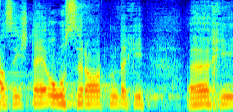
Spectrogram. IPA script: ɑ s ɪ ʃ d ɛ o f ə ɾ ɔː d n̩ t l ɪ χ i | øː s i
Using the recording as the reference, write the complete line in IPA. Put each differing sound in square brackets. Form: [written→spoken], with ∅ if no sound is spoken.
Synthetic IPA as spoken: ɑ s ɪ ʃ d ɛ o [f→s] ə ɾ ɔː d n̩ t l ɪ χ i | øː [s→χ] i

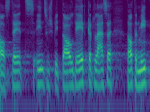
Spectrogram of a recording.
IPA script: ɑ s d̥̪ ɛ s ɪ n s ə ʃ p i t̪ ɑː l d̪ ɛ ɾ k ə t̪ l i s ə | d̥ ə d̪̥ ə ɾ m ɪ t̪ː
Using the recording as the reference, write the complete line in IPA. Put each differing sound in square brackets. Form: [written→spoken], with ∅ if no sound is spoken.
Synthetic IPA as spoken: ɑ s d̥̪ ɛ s ɪ n s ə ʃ p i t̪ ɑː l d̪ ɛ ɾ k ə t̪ l [i→æ] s ə | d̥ [ə→ɑ] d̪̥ ə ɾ m ɪ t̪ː

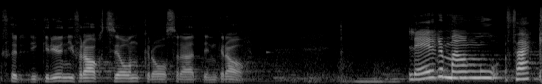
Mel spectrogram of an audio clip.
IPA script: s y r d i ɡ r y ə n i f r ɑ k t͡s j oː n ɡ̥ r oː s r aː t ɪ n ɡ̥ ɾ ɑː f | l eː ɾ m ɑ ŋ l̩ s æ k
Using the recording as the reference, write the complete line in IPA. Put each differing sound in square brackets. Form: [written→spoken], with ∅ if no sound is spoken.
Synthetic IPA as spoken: [s→f] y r d i ɡ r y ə n i f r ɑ k t͡s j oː n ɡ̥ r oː s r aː t ɪ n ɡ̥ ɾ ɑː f | l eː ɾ m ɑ ŋ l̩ [s→f] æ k

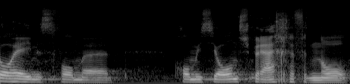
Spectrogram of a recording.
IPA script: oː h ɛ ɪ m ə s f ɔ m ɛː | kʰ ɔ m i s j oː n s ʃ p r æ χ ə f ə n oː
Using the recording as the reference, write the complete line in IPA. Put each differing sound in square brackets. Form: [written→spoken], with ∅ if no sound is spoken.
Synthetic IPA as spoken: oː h ɛ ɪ m ə s f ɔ m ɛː | kʰ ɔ m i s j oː n s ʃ p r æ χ ə f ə n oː

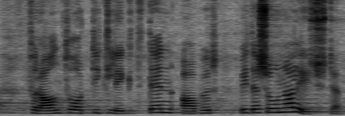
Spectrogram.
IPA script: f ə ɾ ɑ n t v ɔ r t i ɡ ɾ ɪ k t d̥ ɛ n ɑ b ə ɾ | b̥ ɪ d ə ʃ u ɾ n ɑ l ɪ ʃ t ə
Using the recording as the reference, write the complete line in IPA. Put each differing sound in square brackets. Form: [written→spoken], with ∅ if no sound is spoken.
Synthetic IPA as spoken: f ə ɾ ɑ n t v ɔ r t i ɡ [ɾ→l] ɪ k t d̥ ɛ n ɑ b ə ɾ | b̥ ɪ d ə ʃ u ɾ n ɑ l ɪ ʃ t ə

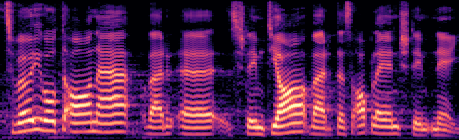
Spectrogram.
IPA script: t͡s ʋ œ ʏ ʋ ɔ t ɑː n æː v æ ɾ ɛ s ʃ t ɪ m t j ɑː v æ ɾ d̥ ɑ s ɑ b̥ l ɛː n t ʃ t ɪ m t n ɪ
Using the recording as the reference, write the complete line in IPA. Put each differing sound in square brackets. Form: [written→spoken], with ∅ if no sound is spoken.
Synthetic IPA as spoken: t͡s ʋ œ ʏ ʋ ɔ t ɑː n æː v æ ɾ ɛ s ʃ t ɪ m t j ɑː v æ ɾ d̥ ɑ s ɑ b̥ l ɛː n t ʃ t ɪ m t n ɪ

